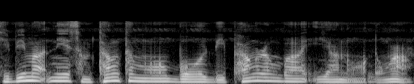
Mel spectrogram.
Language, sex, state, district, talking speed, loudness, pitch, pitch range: Garo, male, Meghalaya, West Garo Hills, 70 wpm, -17 LUFS, 130 Hz, 115-155 Hz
